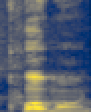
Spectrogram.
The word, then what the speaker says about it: Cuomo: It's Cuomo, not Kumo, right? It's Cuomo? – I can't pronounce it either. – Well, I thought it was Kumo, but... – No, it's Cuomo.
